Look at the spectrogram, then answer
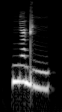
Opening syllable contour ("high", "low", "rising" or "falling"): high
